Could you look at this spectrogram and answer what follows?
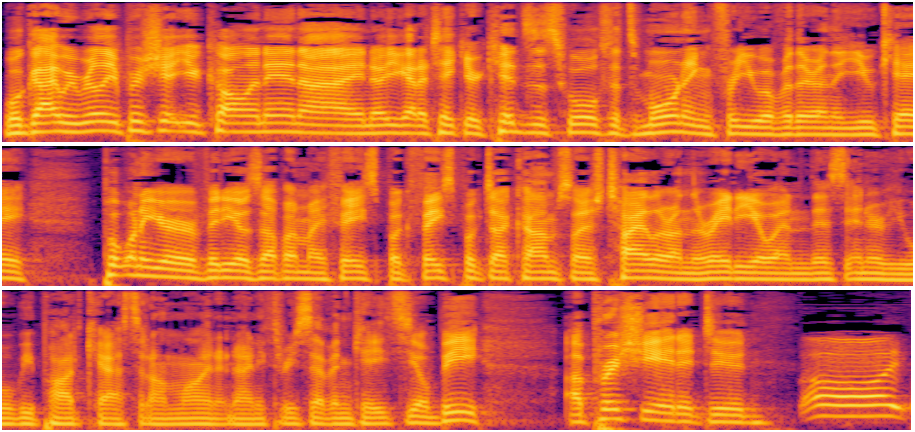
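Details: Adult male speaker, radio host; normal speech.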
